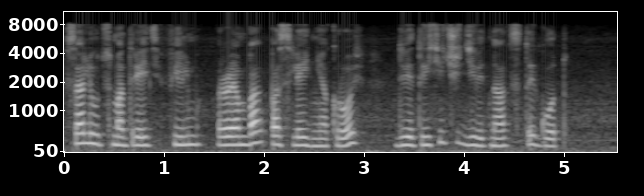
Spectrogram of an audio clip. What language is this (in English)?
Russian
